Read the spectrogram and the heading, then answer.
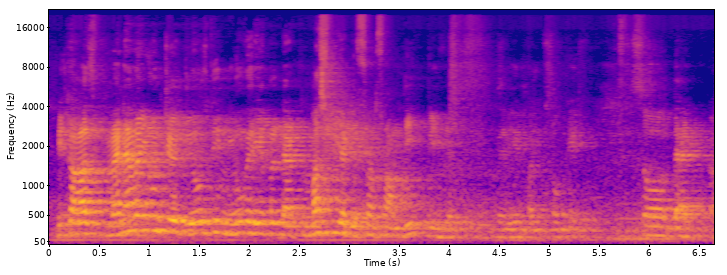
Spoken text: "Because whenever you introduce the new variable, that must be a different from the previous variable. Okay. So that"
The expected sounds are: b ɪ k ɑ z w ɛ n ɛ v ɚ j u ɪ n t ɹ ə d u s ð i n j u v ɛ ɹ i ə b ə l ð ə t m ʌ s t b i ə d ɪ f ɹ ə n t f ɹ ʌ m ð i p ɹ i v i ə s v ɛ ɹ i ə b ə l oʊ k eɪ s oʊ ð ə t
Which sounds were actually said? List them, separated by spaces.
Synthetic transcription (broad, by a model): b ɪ k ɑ z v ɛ n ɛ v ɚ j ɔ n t ə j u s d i n j u v ɛ ɹ i ə b ə l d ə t m ʌ s t b i ə d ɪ f ɹ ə n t f ɹ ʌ m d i p ɹ i v i ə s v ɛ ɹ i ə b ə l oʊ k eɪ s oʊ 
